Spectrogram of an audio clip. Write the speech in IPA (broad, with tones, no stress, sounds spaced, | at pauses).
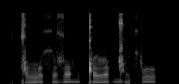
ǀ ʊ˩˧ ŋ o˧ ʃ ʊ˩˧ z o˥˧ ɦ ɪ˧ ǃ o˧ ɭ o˥ ɡ͡ǁ o˧˩ t͡ʃʼ u˥˧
